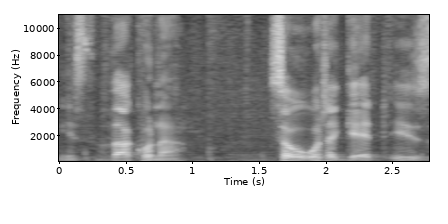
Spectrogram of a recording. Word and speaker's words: dhako: But if I try to say whatever he's saying is Dhakona. So what I get is that for a woman, the word woman in Luo of Kenya is dhako, D-H-A-K-O, while for Langi it's dako, D-A-K-O.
